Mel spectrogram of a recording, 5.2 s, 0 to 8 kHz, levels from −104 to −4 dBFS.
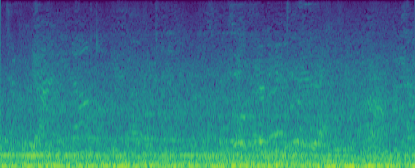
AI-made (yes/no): no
